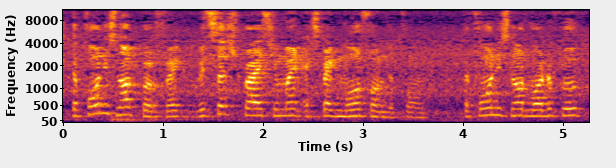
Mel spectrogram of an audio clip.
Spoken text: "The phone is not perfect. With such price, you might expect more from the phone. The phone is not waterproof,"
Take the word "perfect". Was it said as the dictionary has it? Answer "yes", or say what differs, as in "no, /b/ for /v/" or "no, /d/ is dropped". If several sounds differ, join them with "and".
yes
